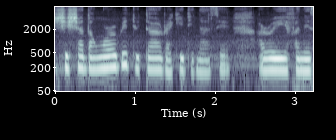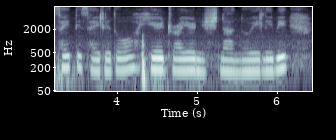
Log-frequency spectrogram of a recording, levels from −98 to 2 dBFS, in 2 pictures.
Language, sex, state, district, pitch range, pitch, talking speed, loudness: Nagamese, female, Nagaland, Dimapur, 165-190 Hz, 175 Hz, 165 wpm, -17 LUFS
